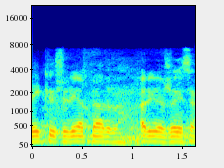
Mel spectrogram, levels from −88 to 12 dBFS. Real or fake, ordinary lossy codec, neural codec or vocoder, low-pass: fake; Opus, 32 kbps; codec, 16 kHz, 2 kbps, FreqCodec, larger model; 7.2 kHz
